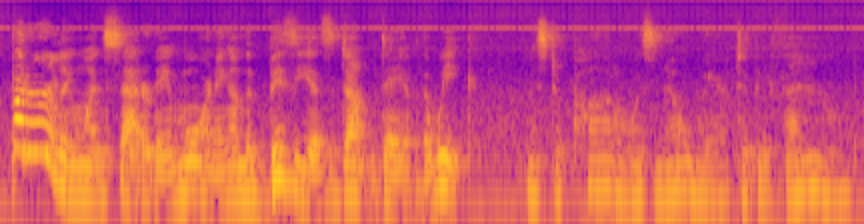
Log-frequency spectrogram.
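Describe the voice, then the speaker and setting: A woman reading a children's storybook aloud with expressive, dramatic emphasis, as an author telling her own tale. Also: low voice, moderate pace, slight background noise, low-quality recording.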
